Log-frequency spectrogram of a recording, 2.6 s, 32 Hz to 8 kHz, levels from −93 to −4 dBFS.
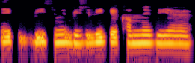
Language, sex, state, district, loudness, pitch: Hindi, female, Bihar, Darbhanga, -19 LUFS, 180 Hz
